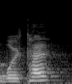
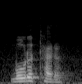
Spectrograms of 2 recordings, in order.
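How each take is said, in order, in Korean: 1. 이 단어는 두 음절로 발음되고, 끝에 ㄹ 소리가 있어요. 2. 이 단어는 네 음절로 발음되고, 끝에 ㄹ 소리가 없어요. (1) "영어로 몰탈" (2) "일본말로 모르타르"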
